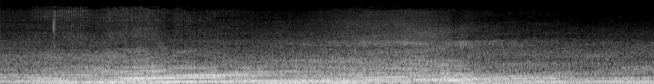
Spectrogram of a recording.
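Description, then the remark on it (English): Loud, rumbling exhausts of a couple of Los Angeles cars with faulty exhausts roar past, engines revving with a rough, throaty growl that stays strong for several seconds before easing slightly. “couple typical Los Angeles cars that have problems with their exhaust.”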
